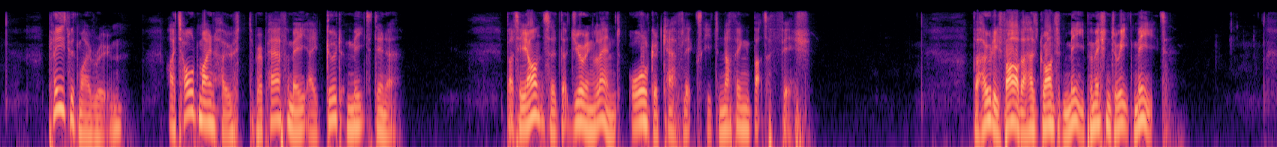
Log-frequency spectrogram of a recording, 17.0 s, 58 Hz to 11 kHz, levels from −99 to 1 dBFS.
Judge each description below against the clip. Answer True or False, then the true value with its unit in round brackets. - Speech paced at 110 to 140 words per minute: True (135 wpm)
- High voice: False (115 Hz)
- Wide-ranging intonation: True (5.7 semitones)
